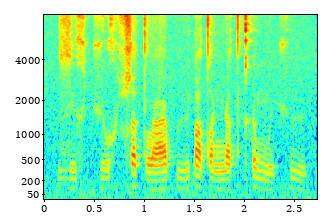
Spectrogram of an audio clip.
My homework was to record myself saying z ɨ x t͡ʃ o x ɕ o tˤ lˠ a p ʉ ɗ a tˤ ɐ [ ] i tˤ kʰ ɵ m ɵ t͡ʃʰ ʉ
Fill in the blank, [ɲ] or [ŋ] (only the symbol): ŋ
